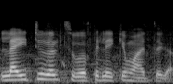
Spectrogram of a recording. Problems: constant background noise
